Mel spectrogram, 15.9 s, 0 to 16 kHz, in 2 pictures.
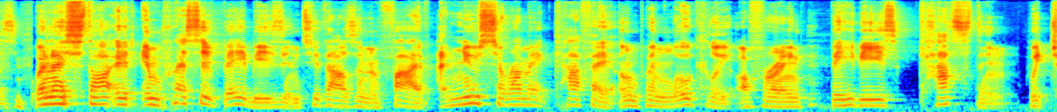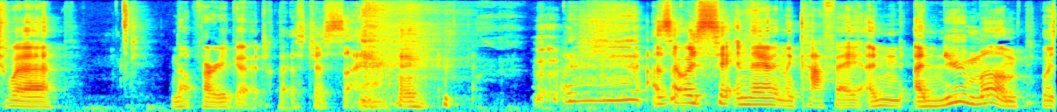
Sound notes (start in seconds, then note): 10.6 giggling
